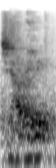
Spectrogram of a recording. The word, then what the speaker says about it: Yahvé: ¿Cómo pronunciaban esto los judíos? Pues Yahvé.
